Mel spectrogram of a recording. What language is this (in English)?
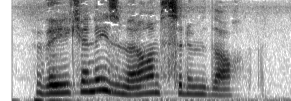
Kabyle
